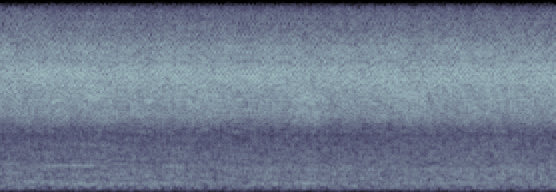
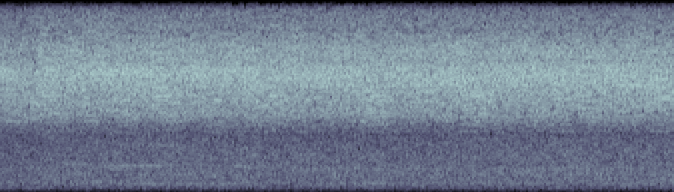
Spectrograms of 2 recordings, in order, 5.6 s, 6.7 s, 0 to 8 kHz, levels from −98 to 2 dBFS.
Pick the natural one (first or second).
second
